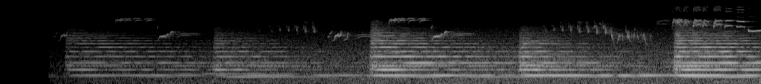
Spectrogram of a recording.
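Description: A church bell tolling slowly, five strokes about a second and a half apart, each left ringing into the next. It fades in from silence and grows louder with each stroke. Short high chirps sound between the strokes.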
